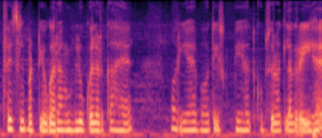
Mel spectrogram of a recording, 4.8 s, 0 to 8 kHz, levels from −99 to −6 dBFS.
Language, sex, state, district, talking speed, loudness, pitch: Hindi, female, Chhattisgarh, Bilaspur, 210 wpm, -22 LUFS, 175 Hz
